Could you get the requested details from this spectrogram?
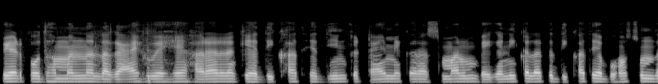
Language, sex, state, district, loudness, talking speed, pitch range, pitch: Chhattisgarhi, male, Chhattisgarh, Sarguja, -18 LUFS, 235 wpm, 125-135 Hz, 135 Hz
